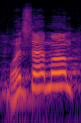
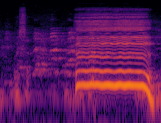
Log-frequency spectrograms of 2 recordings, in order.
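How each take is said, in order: First: Gasp, then a high rising plea; frightened kid asking mom; breathless high question, rising. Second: High, alarmed question, falling at the end; sudden high alarm; startled question. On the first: Kid asks mom, gasping. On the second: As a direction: blurt it out as the car speeds up. Kid noticing brakes failing. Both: Retold or imitated.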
